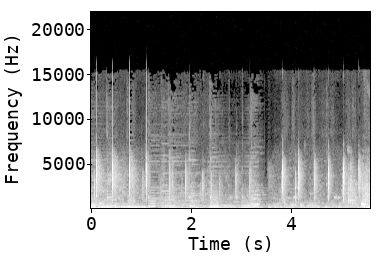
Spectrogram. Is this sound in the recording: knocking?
yes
